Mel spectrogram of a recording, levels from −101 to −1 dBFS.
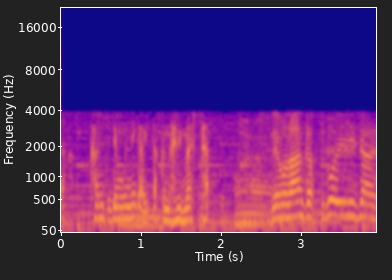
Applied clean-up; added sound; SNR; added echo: none; none; none; none.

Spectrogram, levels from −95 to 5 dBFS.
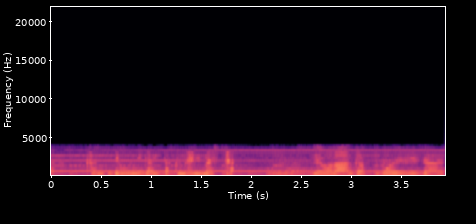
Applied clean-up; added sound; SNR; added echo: none; Wind instrument, woodwind instrument; 8 dB; none.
